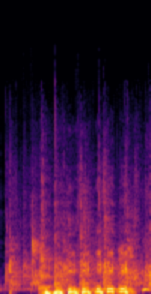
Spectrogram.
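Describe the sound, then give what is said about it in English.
An audience applauds, a steady wash of clapping mixed with voiced cheers and whoops that rise and fall throughout, fairly loud for the whole two seconds. “Let's turn this mic on with some applause.”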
